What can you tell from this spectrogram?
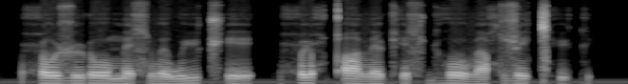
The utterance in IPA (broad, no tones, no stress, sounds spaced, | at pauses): ħ o ʐ y ɽ o m ɛ ɬ β ə w y t͡ʃʼ ɪ | ħ y ħ qʼ a β ɛ ʈʰ ɪ ɬ ɖʱ o β a ħ ʐ ɪ ǀʰ y k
